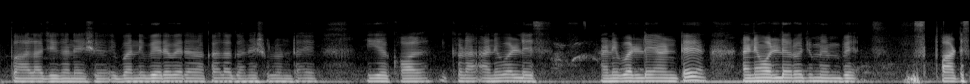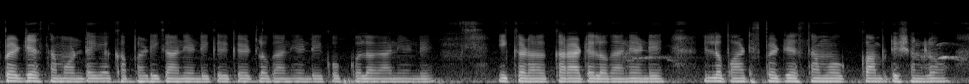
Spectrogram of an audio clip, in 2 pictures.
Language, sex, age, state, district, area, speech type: Telugu, male, 18-30, Telangana, Ranga Reddy, urban, spontaneous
